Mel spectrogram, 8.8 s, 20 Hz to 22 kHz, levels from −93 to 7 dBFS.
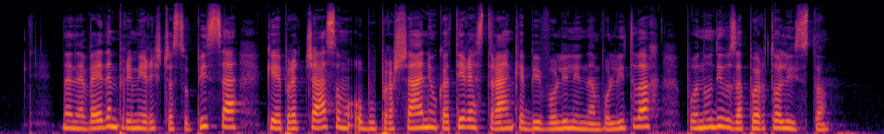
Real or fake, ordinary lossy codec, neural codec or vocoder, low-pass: real; none; none; 19.8 kHz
